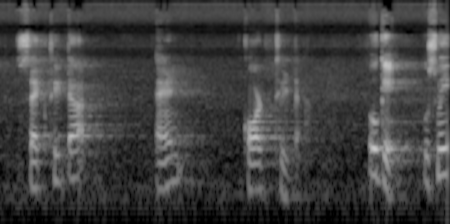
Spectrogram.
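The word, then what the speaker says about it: theta: देखा होगा, ऐसा सिंबल, ये, इसका नाम है थीटा। क्या नाम है? थीटा। मैं आपको प्रॉपर लिखता हूँ तो आप प्रोनाउंस कर पाओ, थीटा।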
